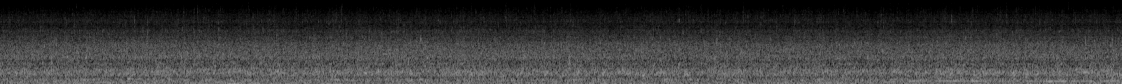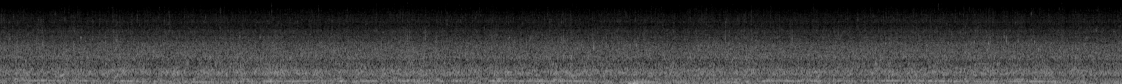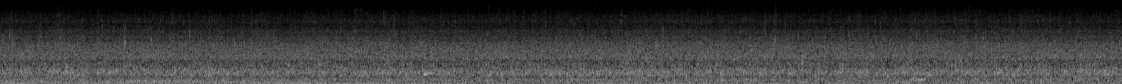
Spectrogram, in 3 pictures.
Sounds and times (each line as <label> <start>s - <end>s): river Revúca 0.1s - 33.6s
